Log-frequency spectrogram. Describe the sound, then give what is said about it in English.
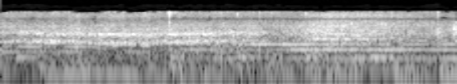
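A car skids to a stop at a blocked tunnel: a loud, continuous tire screech blended with engine roar, holding at an even, harsh level for just over two seconds with no talk. “They skid to a stop.”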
